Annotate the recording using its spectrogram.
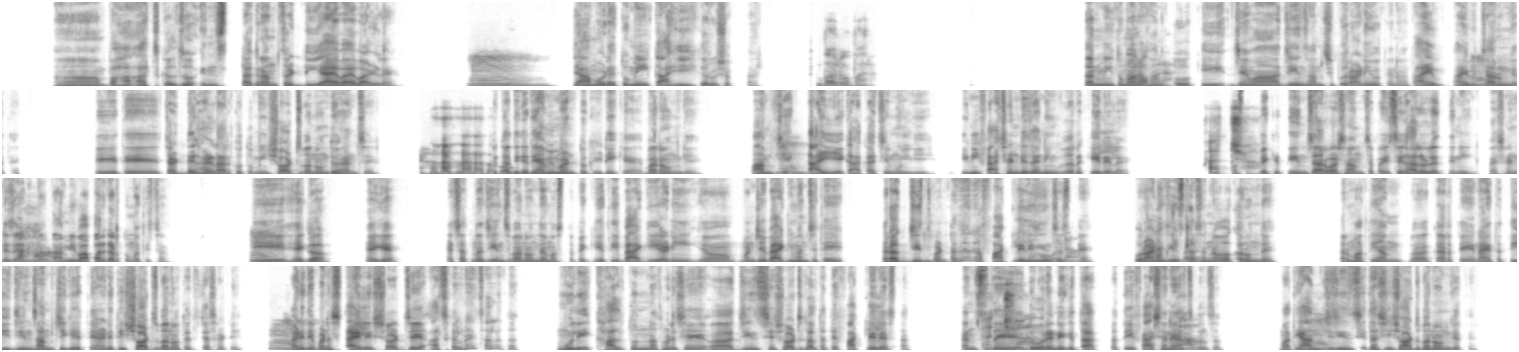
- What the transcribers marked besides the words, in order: tapping; other background noise; chuckle
- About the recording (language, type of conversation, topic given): Marathi, podcast, जुन्या कपड्यांना नवीन रूप देण्यासाठी तुम्ही काय करता?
